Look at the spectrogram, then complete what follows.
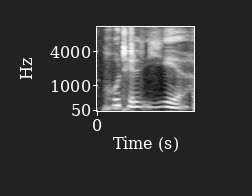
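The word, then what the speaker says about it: Hotelière: Und du bist Hotelier. Habe ich das jetzt richtig ausgesprochen? Korrekt, perfekt.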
